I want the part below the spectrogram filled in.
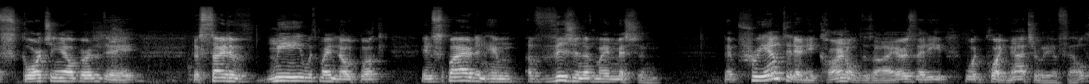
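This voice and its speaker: With a plain, everyday voice, a man speaks at a fairly high pitch and a moderate pace, his intonation lively. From Canada. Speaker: writer. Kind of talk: fiction reading.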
